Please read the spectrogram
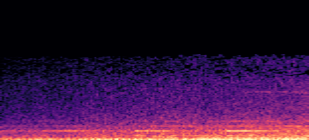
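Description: Steady rumble of a train passing through a railway station in central Jakarta, a dense low mechanical drone with a faint high whine, continuous, no voices.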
